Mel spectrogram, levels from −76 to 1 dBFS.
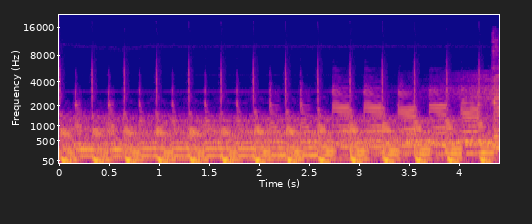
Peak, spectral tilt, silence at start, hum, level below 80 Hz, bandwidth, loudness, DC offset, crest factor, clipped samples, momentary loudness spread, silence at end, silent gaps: -8 dBFS; -7.5 dB/octave; 0 s; none; -24 dBFS; 12 kHz; -21 LUFS; under 0.1%; 12 dB; under 0.1%; 2 LU; 0 s; none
